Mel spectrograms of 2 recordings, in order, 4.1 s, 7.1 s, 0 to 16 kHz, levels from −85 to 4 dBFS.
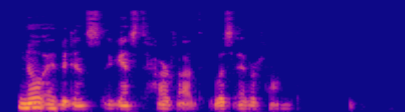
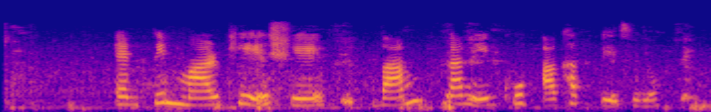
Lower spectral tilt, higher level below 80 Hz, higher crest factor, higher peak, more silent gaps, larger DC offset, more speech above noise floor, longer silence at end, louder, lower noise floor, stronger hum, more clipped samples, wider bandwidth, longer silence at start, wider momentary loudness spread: first, -7 dB/octave vs -5 dB/octave; second, -66 dBFS vs -58 dBFS; about the same, 20 dB vs 16 dB; second, -6 dBFS vs -2 dBFS; neither; neither; first, 59 dB vs 26 dB; first, 1.15 s vs 0 s; second, -26 LUFS vs -17 LUFS; first, -84 dBFS vs -43 dBFS; neither; neither; first, 11.5 kHz vs 7.8 kHz; first, 0.2 s vs 0.05 s; about the same, 16 LU vs 14 LU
